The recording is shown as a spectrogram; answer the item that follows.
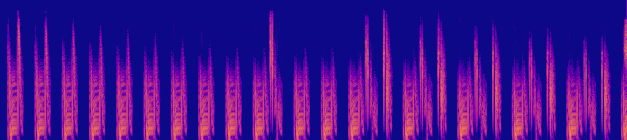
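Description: Synthesizer notes run through a Delay+ delay in repitch mode with feedback, chopped into a rapid stutter of short glitchy fragments, about five a second, each with a quick pitch slide. It is a broken-tape effect: the tape is completely broken.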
